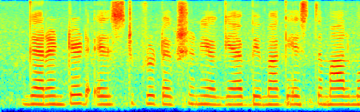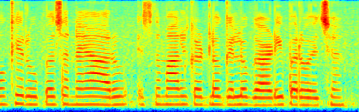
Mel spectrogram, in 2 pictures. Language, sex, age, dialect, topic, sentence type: Maithili, female, 60-100, Angika, banking, statement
